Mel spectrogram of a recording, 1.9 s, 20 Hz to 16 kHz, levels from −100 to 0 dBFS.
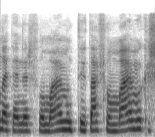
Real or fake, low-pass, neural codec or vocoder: real; 10.8 kHz; none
